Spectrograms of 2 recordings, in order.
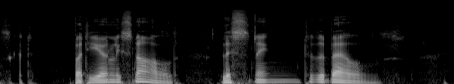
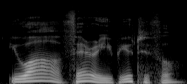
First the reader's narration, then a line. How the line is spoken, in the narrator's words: sighed the clown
